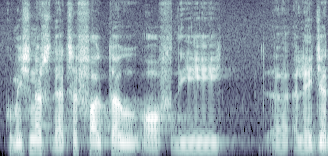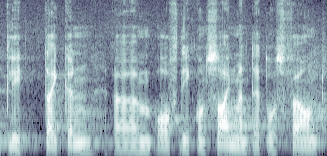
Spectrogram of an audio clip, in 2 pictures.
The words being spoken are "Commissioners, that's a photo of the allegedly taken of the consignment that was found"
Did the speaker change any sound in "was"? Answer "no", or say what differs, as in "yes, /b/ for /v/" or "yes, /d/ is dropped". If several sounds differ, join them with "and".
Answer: yes, /s/ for /z/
